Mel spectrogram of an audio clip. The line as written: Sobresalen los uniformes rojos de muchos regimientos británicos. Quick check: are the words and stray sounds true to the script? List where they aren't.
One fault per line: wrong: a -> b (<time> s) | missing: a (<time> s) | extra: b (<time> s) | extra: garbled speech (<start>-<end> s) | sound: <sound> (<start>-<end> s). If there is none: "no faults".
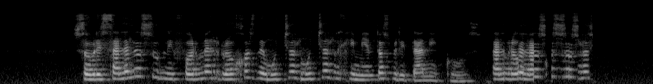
extra: muchos (3.0 s)
extra: garbled speech (4.9-5.9 s)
